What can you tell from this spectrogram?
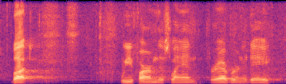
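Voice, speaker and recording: With a Canadian accent, a man speaks very slowly in a fairly low, monotone, flat voice over noticeable background noise. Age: 60s. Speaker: farmer. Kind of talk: public comment at council meeting. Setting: council chamber. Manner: halting.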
